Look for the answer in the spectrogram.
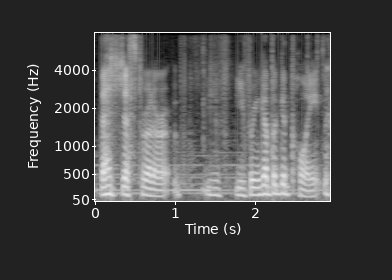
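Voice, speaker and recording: A man's voice: medium pitch, moderate pace, mellow, soft background music. A man streaming a video game live, thinking aloud, chuckling often and answering his chat in a casual, easily amused way.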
